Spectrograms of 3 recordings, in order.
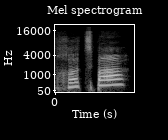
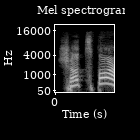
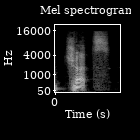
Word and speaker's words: chutzpah: Is it chutzpah or chutzpah? I know what it is, but it is funny to spell it with a C and watch people go chutz.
